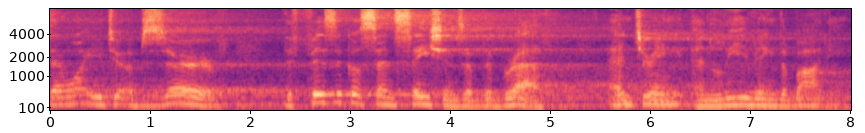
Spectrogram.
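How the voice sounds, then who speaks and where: A man leading a guided meditation as a teacher, giving calm, deliberate instructions with pauses. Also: a little high, creaky. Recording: echoey hall with background noise.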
